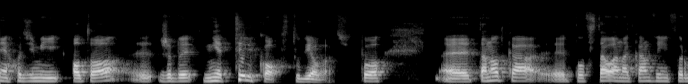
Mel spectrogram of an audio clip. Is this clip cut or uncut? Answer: cut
